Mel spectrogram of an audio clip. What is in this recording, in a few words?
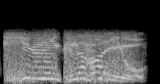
voice message engine destroyed, polish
